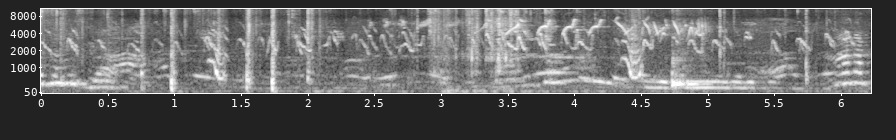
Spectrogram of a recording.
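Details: Several francolin chicks chattering as they are fed, with low clucks, wavering mid-pitched notes and clusters of thin rising chirps, with a few sharp taps.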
